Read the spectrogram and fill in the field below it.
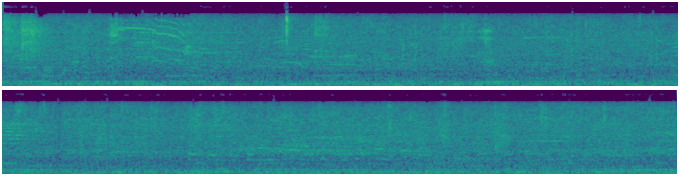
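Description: A crowd of men and women chatters in the distance outdoors.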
